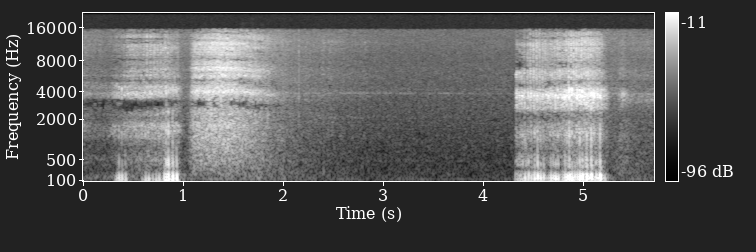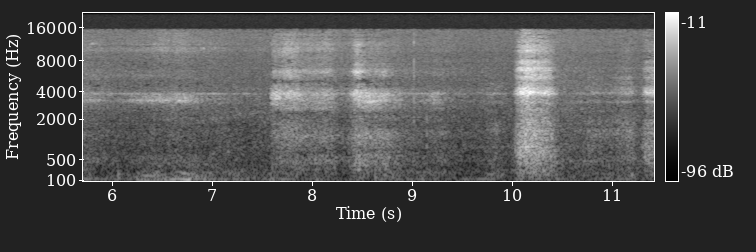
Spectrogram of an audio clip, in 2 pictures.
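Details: A dog snoring, with low, rattling snorts on inhalation followed by quieter, breathy exhalations.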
